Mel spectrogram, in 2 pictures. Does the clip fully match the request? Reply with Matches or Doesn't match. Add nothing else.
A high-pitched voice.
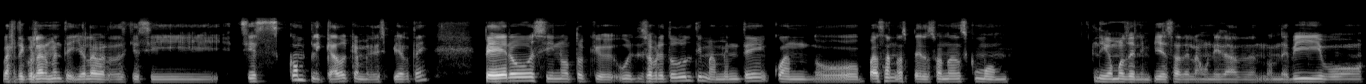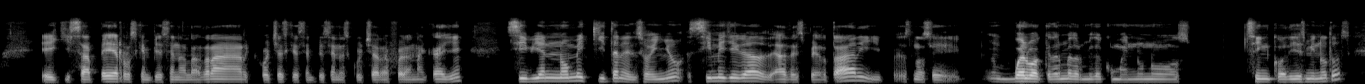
Doesn't match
